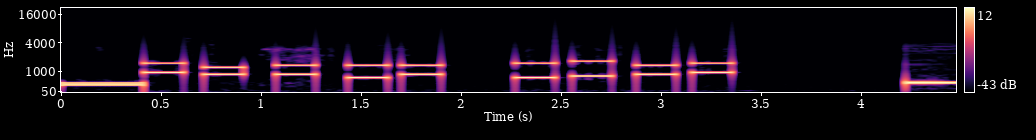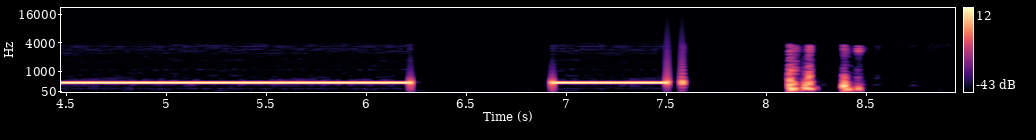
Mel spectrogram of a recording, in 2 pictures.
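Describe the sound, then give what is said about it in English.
A brief telephone dial tone gives way to a quick run of keypad beeps in two bursts as a phone number is dialed for a radio morning show call, followed by long steady ringing tones and a couple of sharp clicks at the end. No one speaks. “we're going to try to call Teresa and see if we can get to the bottom of it”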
